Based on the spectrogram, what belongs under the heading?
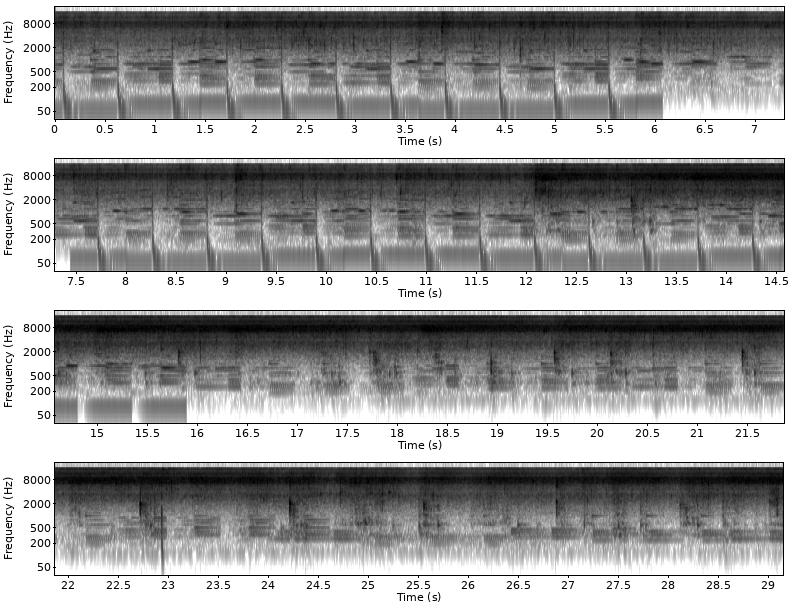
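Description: Chicken pieces sizzling in butter in a non-stick pan, the sizzle growing louder about halfway through. In the second half a spatula stirring the chicken scrapes and knocks against the pan. Background music with a melody and a bass line plays throughout.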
